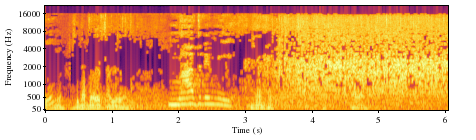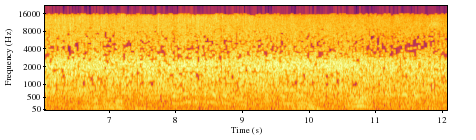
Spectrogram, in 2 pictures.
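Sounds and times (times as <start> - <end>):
audience applauding: 3.2 - 12.0.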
